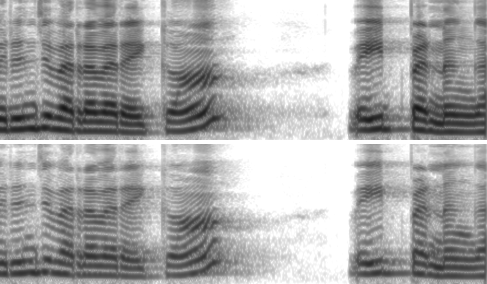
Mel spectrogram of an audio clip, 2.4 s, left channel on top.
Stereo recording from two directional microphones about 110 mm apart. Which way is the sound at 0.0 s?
45° left (ahead or behind).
